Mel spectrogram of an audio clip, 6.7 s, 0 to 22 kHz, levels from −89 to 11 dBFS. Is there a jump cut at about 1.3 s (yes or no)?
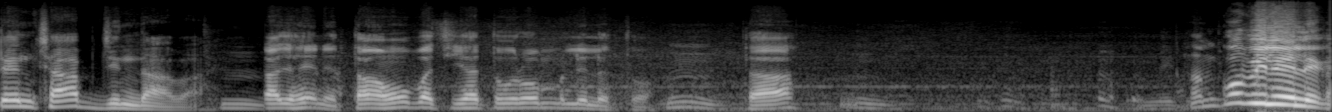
yes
